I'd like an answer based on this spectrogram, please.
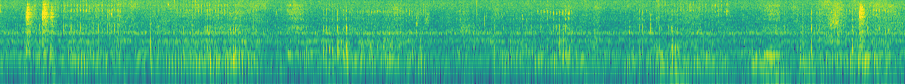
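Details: Rescued female stray cat in Istanbul, hugging and thanking the man who took her and two other sick strays to the vet: soft continuous low purring, quiet and even, with light rustling and a faint steady hum behind.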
